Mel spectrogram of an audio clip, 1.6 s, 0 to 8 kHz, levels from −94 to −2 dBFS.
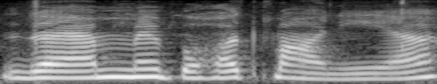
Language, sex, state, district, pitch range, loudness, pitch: Hindi, female, Jharkhand, Ranchi, 225-255 Hz, -14 LUFS, 235 Hz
